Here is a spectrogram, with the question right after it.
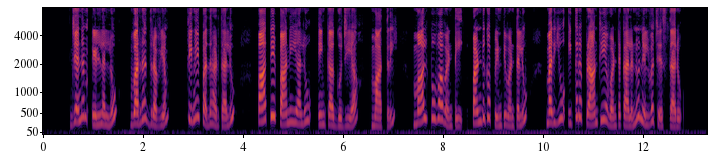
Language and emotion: Telugu, neutral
